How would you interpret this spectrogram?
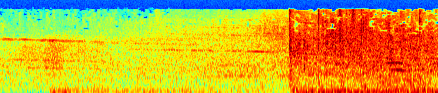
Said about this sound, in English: Two military jets shoot overhead and across a city beyond the highway.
